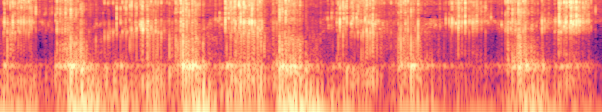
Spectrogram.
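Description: Long nails and fingertips of both hands scratch across the top of a hollow metal wire-mesh microphone grille. The result is an irregular run of heavy, rumbling scratches with a steady mid-low tone beneath them, plus faint bright hiss on some strokes.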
